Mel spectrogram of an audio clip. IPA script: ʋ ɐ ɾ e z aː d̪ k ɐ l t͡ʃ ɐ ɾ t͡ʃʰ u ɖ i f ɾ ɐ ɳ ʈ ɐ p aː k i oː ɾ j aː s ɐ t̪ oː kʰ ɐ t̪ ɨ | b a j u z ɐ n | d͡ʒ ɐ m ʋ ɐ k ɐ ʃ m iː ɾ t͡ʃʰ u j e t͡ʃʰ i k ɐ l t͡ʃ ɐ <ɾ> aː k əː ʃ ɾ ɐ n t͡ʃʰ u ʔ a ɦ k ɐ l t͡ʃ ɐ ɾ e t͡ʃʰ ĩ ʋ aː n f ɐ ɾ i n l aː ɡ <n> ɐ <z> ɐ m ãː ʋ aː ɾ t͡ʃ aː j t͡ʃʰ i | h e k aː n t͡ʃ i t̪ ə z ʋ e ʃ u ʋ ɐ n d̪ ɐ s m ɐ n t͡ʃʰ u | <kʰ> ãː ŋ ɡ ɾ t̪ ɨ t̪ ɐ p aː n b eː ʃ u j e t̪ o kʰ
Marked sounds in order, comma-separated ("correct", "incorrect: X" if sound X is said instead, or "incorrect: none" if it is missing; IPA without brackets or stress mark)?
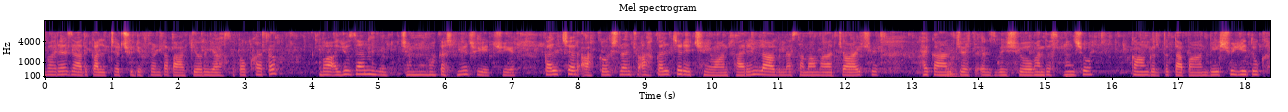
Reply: correct, correct, incorrect: s, incorrect: k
